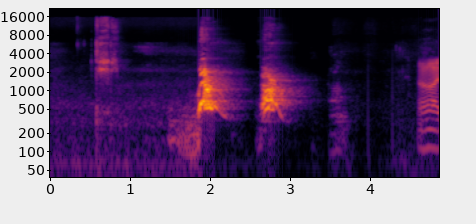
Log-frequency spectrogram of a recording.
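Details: A beagle on alert over a new squeaky toy gives two loud, rough barks about a second apart; it keeps barking until the toy is put away, with a person talking near the end.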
